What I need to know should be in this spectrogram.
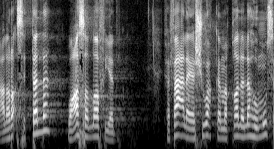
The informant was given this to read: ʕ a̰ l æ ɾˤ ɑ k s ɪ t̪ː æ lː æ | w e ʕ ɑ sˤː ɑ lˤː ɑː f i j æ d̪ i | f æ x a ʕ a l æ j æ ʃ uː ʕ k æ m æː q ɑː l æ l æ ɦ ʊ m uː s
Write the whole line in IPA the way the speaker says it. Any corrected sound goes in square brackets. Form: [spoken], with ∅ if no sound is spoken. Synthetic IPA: ʕ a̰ l æ ɾˤ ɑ [ʔ] s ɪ t̪ː æ lː æ | w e ʕ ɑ [sˤ] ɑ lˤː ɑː f i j æ d̪ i | f æ [f] a ʕ a l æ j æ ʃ uː ʕ k æ m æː q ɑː l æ l æ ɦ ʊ m uː s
